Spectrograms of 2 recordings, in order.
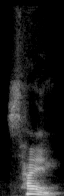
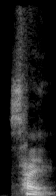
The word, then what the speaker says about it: sign: এবং সর্বশেষে যেটি রয়েছে সেটি হচ্ছে সাইন। সাইন অর্থ চিহ্ন। SIGN, সাইন। জি লেটারটির যে উচ্চারণটি রয়েছে বা জি সাউন্ডটি কিন্তু সাইলেন্ট থাকছে।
